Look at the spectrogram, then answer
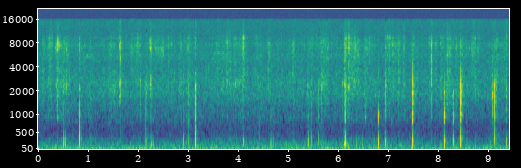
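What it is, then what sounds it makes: Cork plates tapped. Two cork plates are tapped, scratched, rubbed and bumped together, giving about 17 short, dull knocks that die away almost instantly. The knocks are scattered unevenly through a quiet, low rumbling background, with no voice.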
